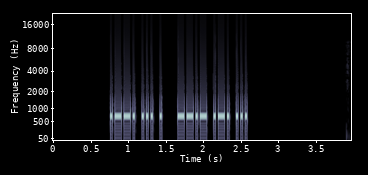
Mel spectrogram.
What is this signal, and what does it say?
Morse code, heard as a keyed tone, about 40 wpm, 700 Hz. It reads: PSE QRS
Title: Common QSO Phrases 40wpm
